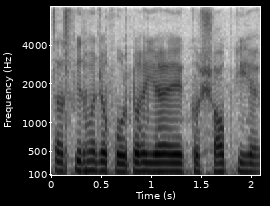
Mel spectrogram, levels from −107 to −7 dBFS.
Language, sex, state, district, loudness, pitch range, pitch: Hindi, male, Chhattisgarh, Raipur, -13 LUFS, 150-160 Hz, 150 Hz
